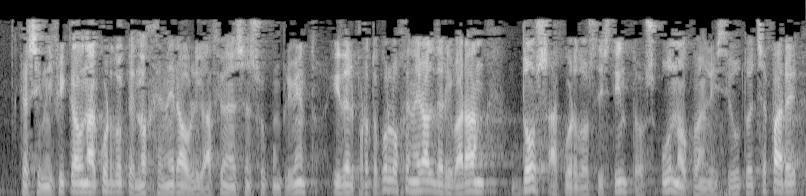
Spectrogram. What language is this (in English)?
Spanish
